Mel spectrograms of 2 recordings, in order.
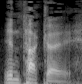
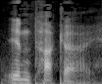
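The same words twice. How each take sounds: First: "In takai" as een TAH-kai, stress on the first syllable; Greek pronunciation repeated. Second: "in takai" said as een TAH-kai; careful Greek "in takai"; Greek pronunciation. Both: Shown as a demonstration. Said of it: "indicated by the phrase".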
